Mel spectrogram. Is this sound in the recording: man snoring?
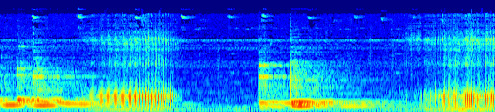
yes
